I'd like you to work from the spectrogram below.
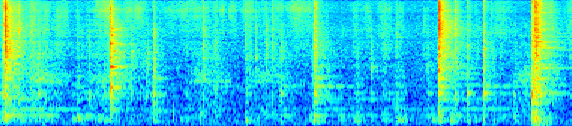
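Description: Stainless steel SoloStove pot and lid handled up close, with several sharp metallic clanks and taps spread irregularly across quiet pauses.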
